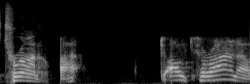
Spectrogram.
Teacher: We don't pronounce the second T.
